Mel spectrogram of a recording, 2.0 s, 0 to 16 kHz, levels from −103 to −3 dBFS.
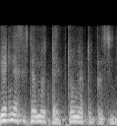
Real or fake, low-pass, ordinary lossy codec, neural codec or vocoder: fake; 7.2 kHz; MP3, 64 kbps; codec, 16 kHz, 1 kbps, FreqCodec, smaller model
